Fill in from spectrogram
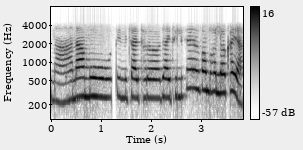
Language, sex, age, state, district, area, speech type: Odia, female, 18-30, Odisha, Nayagarh, rural, conversation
